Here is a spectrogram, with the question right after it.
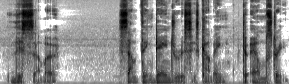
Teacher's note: He's just speaking in the lowest possible register, and he's croaking away. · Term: vocal fry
